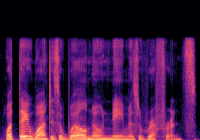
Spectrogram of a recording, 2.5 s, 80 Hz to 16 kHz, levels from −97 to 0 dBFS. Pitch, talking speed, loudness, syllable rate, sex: 205 Hz, 240 wpm, -18 LUFS, 5.9 syllables/s, female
